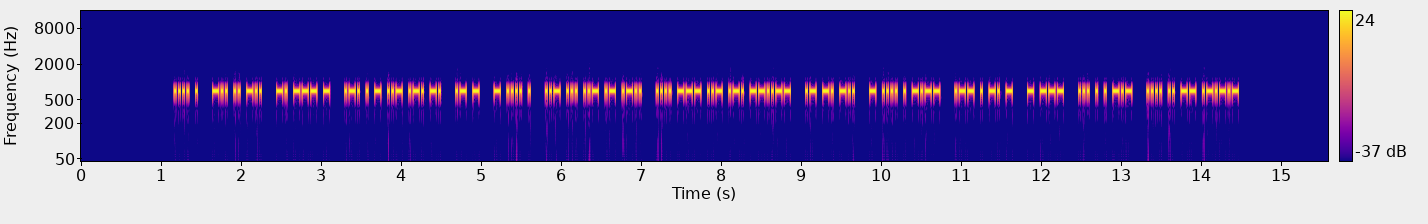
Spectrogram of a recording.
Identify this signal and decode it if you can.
Morse code, heard as a keyed tone, about 46 wpm, 700 Hz. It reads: HE DID NOT RETURN AT THE USUAL HOUR, AND THEY WENT TO SEEK HIM.
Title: Sentences from Top 1600 Words 45wpm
